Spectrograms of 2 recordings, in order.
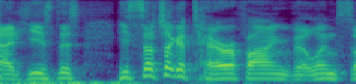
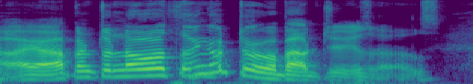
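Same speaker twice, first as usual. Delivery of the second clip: overly polite, swooping, sing-song voice. Joking that the villain sounds like someone handing out pamphlets: Bane voice, overly polite. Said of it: "He sounds overly polite too".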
